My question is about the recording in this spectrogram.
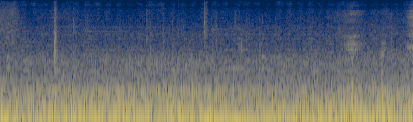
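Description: Steady low road and engine rumble inside a moving car's cabin, with a couple of faint clicks.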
